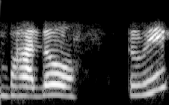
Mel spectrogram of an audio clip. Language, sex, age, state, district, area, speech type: Bengali, female, 30-45, West Bengal, Alipurduar, rural, conversation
